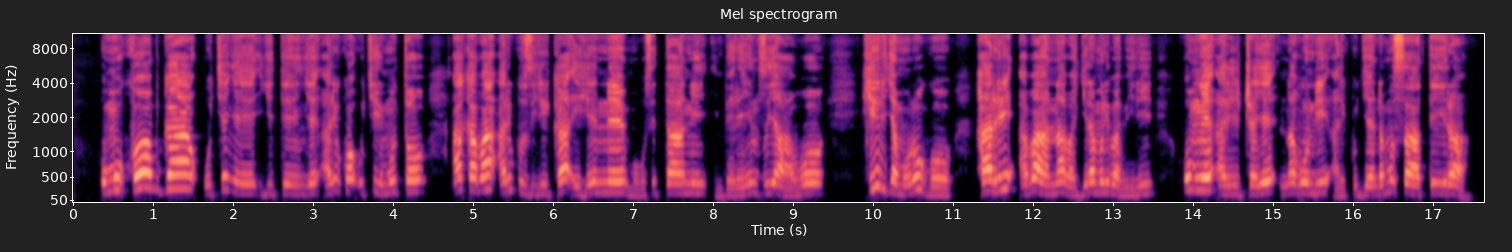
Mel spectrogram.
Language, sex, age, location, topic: Kinyarwanda, male, 25-35, Huye, agriculture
